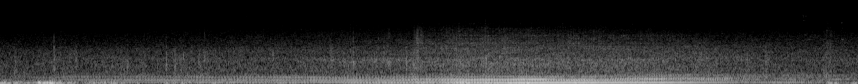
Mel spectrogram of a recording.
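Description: A car engine hums as the car drives past close by.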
